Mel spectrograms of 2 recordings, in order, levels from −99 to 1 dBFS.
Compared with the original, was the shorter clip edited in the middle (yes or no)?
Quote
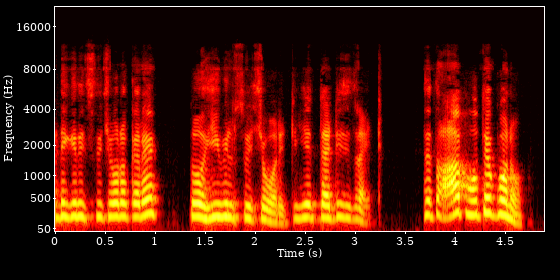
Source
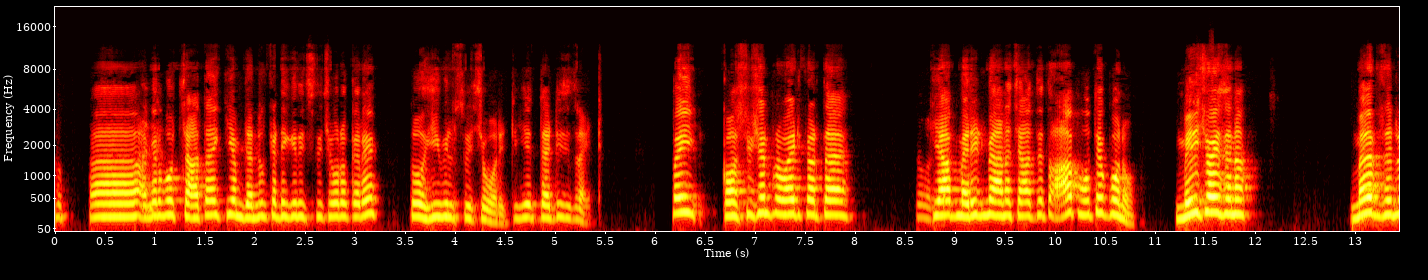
yes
